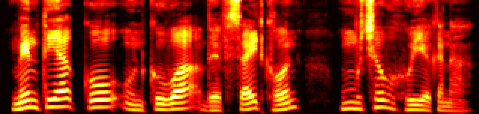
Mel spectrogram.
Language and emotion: Santali, neutral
